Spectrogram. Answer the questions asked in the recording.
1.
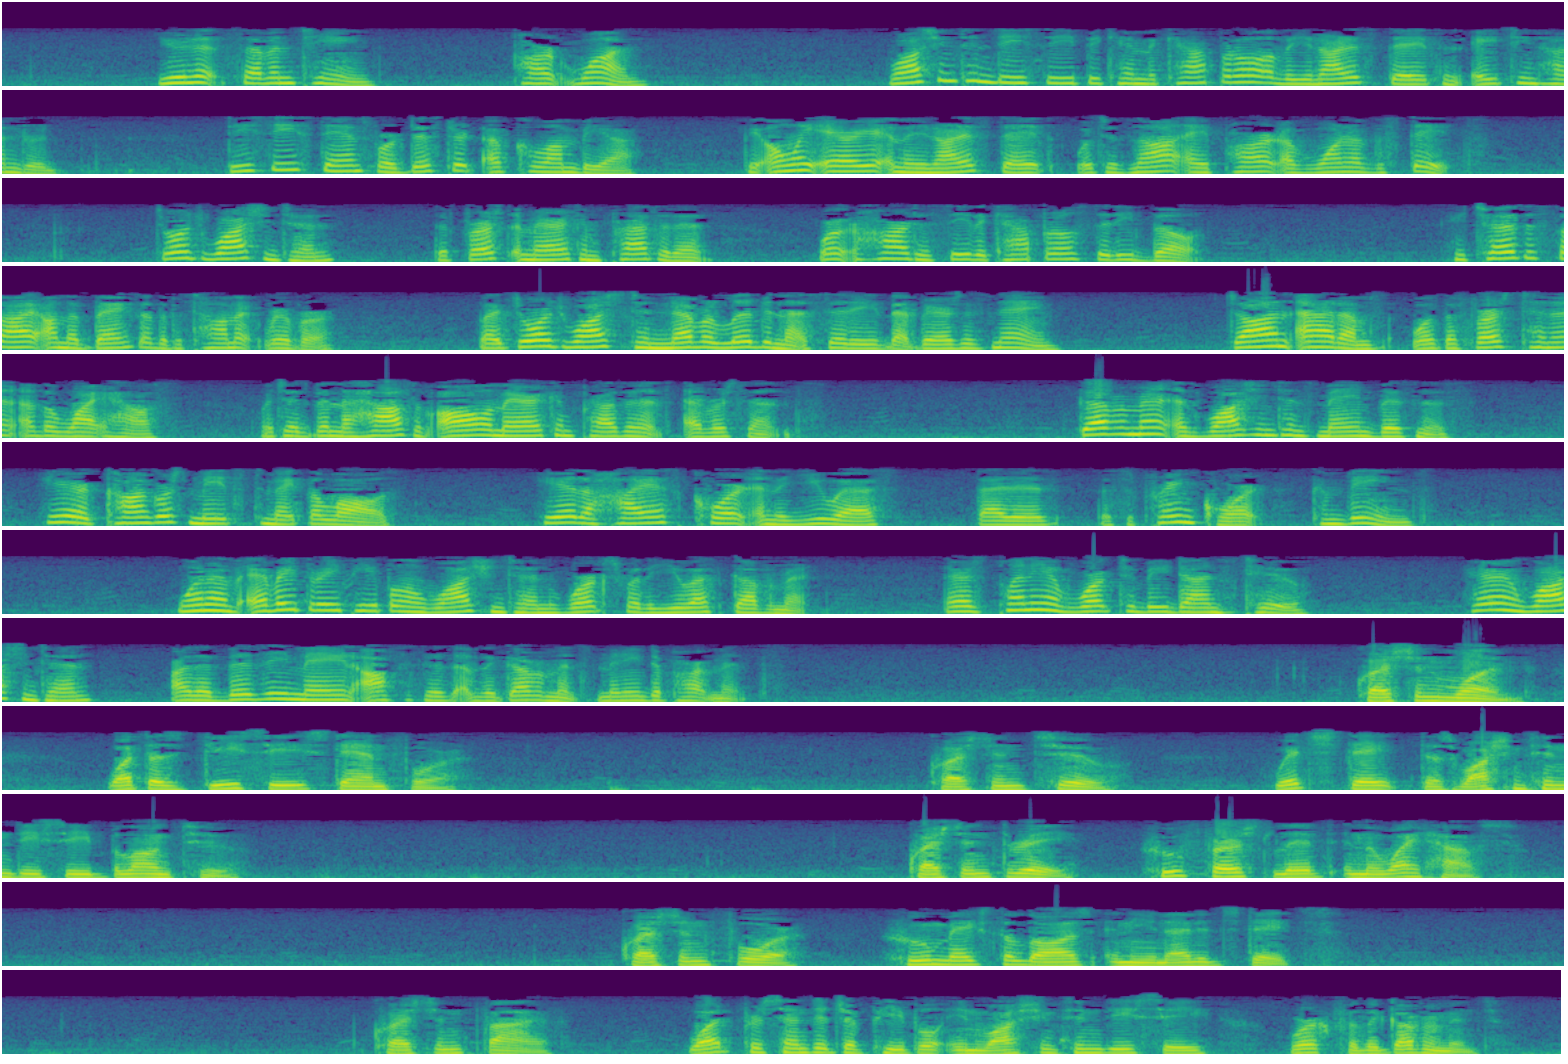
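District of Columbia
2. None; it is not part of any state
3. John Adams
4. Congress
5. About one third (one in every three)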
